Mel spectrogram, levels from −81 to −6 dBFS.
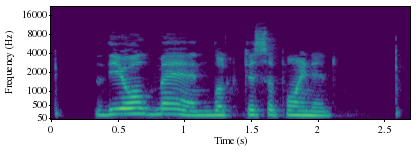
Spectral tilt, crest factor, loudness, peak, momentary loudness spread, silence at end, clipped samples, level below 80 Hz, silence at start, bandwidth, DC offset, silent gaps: -5 dB/octave; 16 dB; -31 LUFS; -16 dBFS; 7 LU; 0.1 s; under 0.1%; -72 dBFS; 0.05 s; 11 kHz; under 0.1%; none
